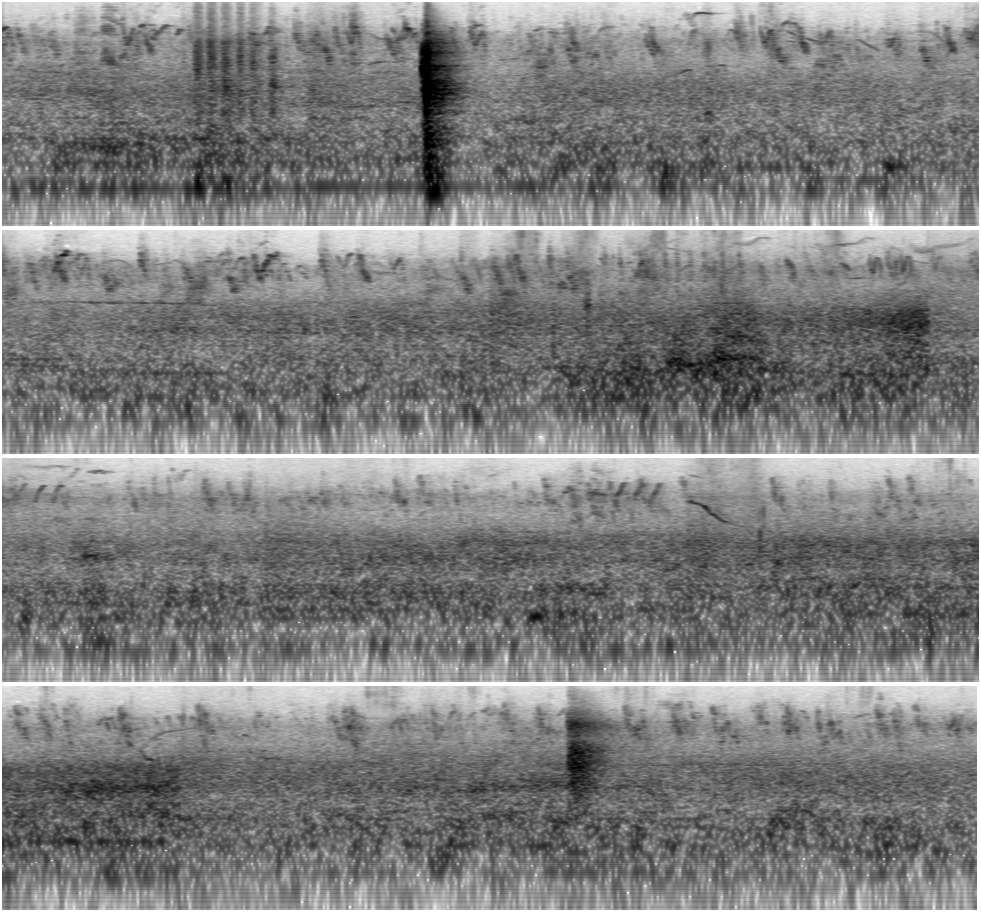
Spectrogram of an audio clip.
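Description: Birds chirping in the background, with a sharp knock about three seconds in and a shorter one near the end.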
